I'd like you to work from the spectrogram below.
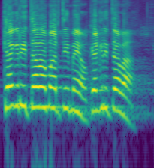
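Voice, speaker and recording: A male pastor preaching a sermon, quizzing the congregation with constant questions and swinging from soft asides to loud raised passages. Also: extremely high pitch, normal speed, in a large hall. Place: church.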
